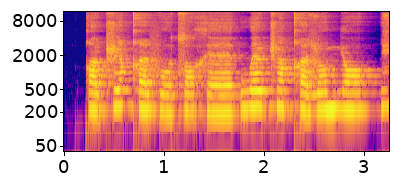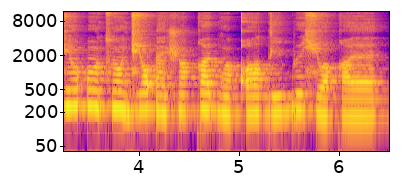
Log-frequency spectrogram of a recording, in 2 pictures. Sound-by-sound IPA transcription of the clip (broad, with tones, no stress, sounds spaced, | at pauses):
q ɛ˨ ʈ͡ʂ i˦ qʰ i˨ f o˨ t͡s ɔ˦ x ɛ˦ | w ɛ˦ ʈ͡ʂ ɛ̃˦ qʰ ɨ˨ ɮ o˦ mʲ ɔ˦ | ʑ õ˦ ʔ õ˦˨ t͡s õ˦˨ d͡ʑ ɔ˦ ʔ ɛ̃˨ ʃ õ˦ q ɨ˦ ɡ õ˨ qʼ ɔ˦ d i˨˦ b ɨ˦ ɕ o˨ q ɛ˦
